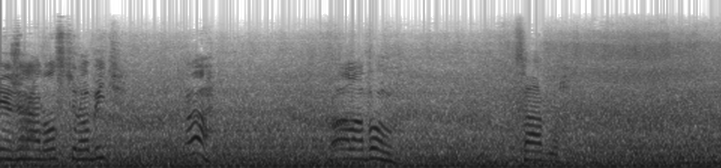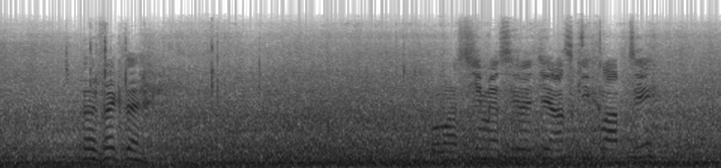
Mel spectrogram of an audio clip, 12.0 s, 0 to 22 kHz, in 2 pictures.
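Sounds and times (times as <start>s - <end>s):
combine harvester engine idling: 0.0s - 12.0s.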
